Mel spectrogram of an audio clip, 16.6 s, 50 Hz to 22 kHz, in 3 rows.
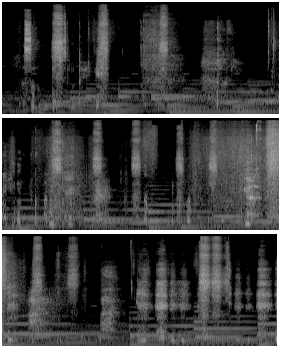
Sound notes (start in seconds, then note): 12.5 Mamma Pita continues to cry in pain as Jesse leaves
